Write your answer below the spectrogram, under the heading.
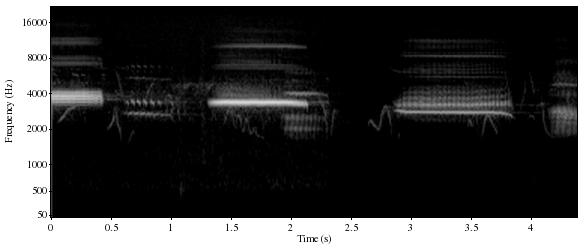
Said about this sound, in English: The robin's close cousin, the brightly colored varied thrush, has a distinct call reminiscent of a gym teacher's whistle. It's actually two separate notes, slightly off pitch, called at the same time.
